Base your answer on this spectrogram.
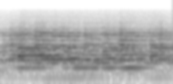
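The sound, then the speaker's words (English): Church bells ring out from a Presbyterian church in Jenkintown, Pennsylvania, for a commemoration: loud overlapping metallic strikes blend into a sustained, shimmering hum that carries through the whole clip with no talking. “Those bells from Grace Presbyterian Church in Jenkintown, Pennsylvania.”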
